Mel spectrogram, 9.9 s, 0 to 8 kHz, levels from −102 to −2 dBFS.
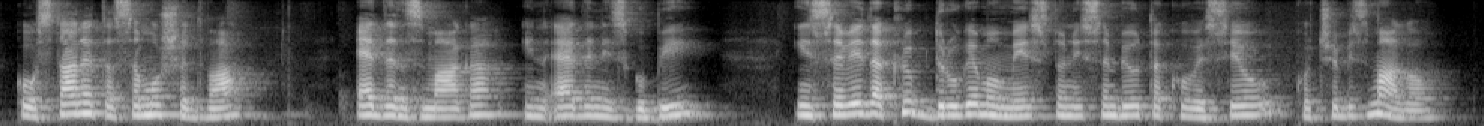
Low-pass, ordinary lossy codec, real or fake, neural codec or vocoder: none; none; real; none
